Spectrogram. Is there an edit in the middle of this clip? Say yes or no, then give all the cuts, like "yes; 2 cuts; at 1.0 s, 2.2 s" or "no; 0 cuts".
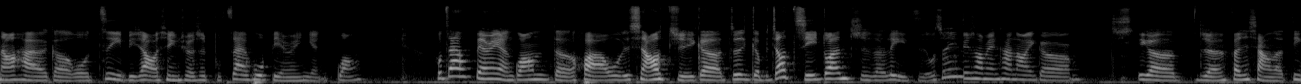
yes; 1 cut; at 9.6 s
